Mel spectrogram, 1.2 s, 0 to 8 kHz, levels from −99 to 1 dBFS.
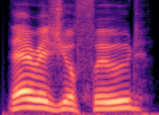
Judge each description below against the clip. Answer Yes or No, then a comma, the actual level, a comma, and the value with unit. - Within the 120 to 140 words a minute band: No, average, 200 wpm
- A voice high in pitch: No, medium, 175 Hz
